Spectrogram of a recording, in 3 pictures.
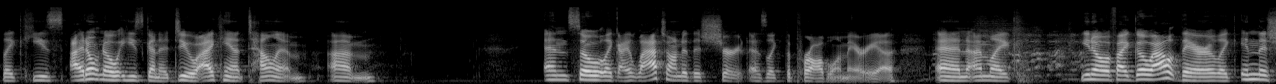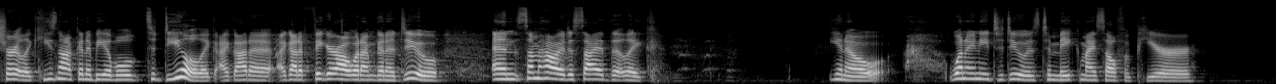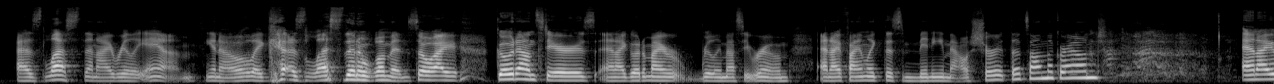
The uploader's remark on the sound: Told this story live on 15 February 2017.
